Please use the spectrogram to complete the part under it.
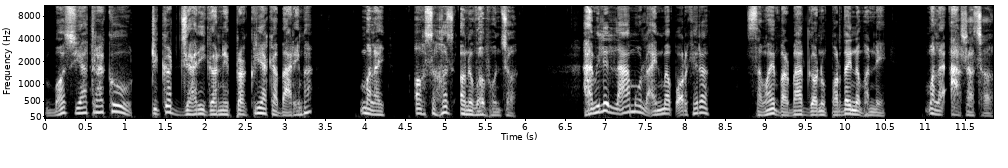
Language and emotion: Nepali, fearful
